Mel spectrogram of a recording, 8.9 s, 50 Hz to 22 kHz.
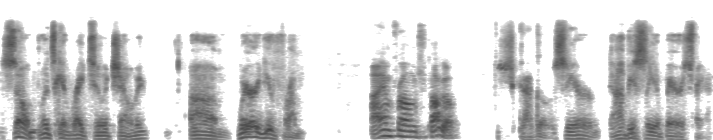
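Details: Male laryngectomee who had a total laryngectomy in 2020, speaking without a larynx; alaryngeal speech after total laryngectomy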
